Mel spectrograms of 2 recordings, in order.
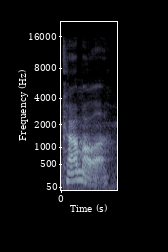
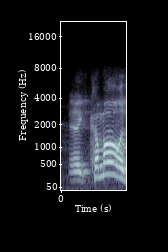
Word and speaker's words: Kamala: yeah i mean like kamala just seems like the natural pronunciation but apparently it's not you know and that's fine so it's kamala it's not it's not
